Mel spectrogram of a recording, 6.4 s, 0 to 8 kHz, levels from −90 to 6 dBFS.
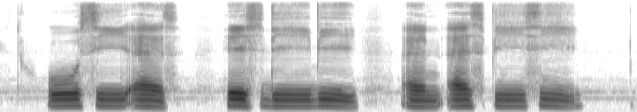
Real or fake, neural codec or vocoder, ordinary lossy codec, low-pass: real; none; none; 7.2 kHz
